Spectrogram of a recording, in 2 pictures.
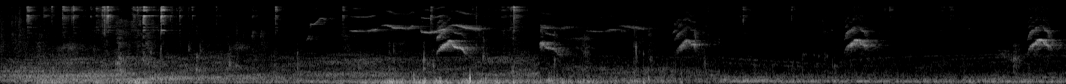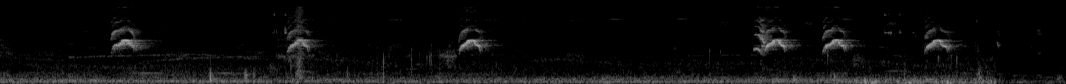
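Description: A bird chirping: a short rising chirp about every second and a half, then three in quicker succession near the end, over the sound of a small dog chewing a treat close by.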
